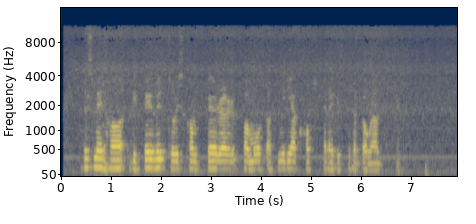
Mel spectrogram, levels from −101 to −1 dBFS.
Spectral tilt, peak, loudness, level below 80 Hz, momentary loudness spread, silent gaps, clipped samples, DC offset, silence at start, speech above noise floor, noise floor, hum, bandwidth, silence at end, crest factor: -7 dB/octave; -2 dBFS; -19 LUFS; -52 dBFS; 13 LU; none; under 0.1%; under 0.1%; 0.4 s; 25 dB; -44 dBFS; none; 11.5 kHz; 0.6 s; 18 dB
